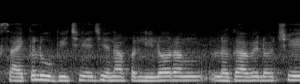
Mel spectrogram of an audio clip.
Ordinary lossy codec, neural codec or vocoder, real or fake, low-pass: Opus, 24 kbps; none; real; 7.2 kHz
